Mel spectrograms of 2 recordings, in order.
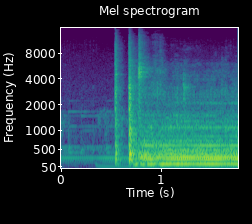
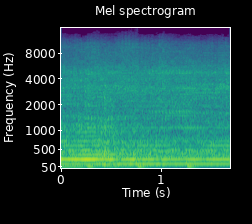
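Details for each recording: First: Whirlpool direct-drive washer that would not agitate or spin but drained, after motor coupling replacement: a couple of clicks, then a steady even motor hum with no grinding; now spinning properly, brake hits hard. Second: Whirlpool direct-drive washer in spin mode, drains but won't agitate or spin: steady motor hum with no drum or agitator churn underneath as the motor spins freely; broken motor coupling between motor and transmission.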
